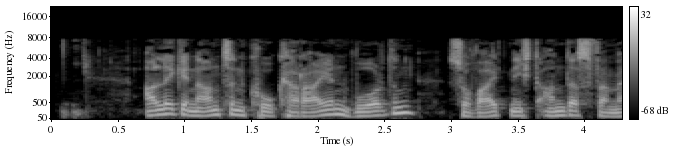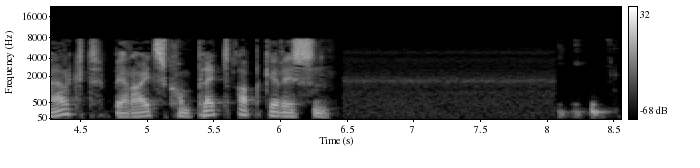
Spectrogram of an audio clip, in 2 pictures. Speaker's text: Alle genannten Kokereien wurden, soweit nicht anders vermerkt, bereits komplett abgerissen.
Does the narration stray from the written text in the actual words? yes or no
no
